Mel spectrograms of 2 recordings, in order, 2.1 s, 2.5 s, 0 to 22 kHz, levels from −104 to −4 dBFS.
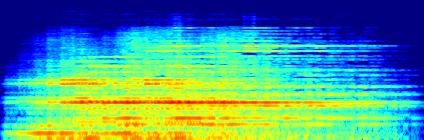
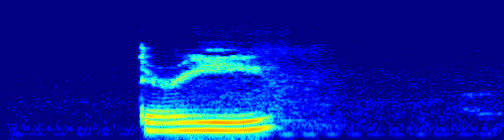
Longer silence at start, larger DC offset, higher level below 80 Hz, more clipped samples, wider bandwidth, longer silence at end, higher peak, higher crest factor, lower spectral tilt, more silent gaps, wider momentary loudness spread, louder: second, 0.1 s vs 0.7 s; neither; first, -36 dBFS vs -86 dBFS; neither; first, 11 kHz vs 7 kHz; second, 0.2 s vs 1.15 s; first, -8 dBFS vs -24 dBFS; about the same, 14 dB vs 16 dB; second, -4 dB/octave vs -7 dB/octave; neither; first, 16 LU vs 11 LU; first, -20 LUFS vs -36 LUFS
